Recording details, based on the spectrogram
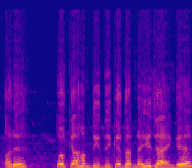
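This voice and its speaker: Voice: sits high, steady tone, moderate pace, darkish tone, soft background music, close to an everyday voice. A performer playing a carefree, eager young village boy in a cartoon moral story. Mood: coaxing.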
